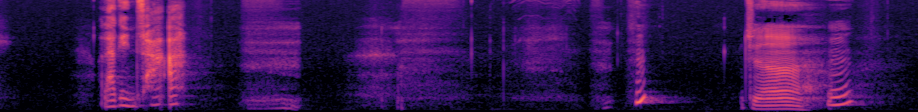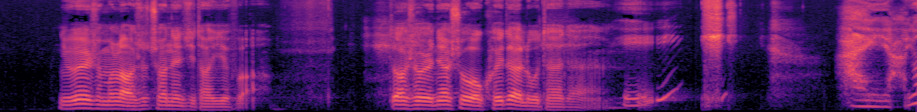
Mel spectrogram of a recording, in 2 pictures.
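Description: A young woman talks playfully and cheerfully nearby.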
